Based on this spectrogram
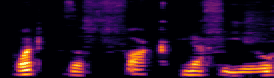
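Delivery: muttered through clenched teeth. An uncle at a banquet table mutters to his nephew, muttered through clenched teeth. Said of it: "almost inaudibly through clenched teeth".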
